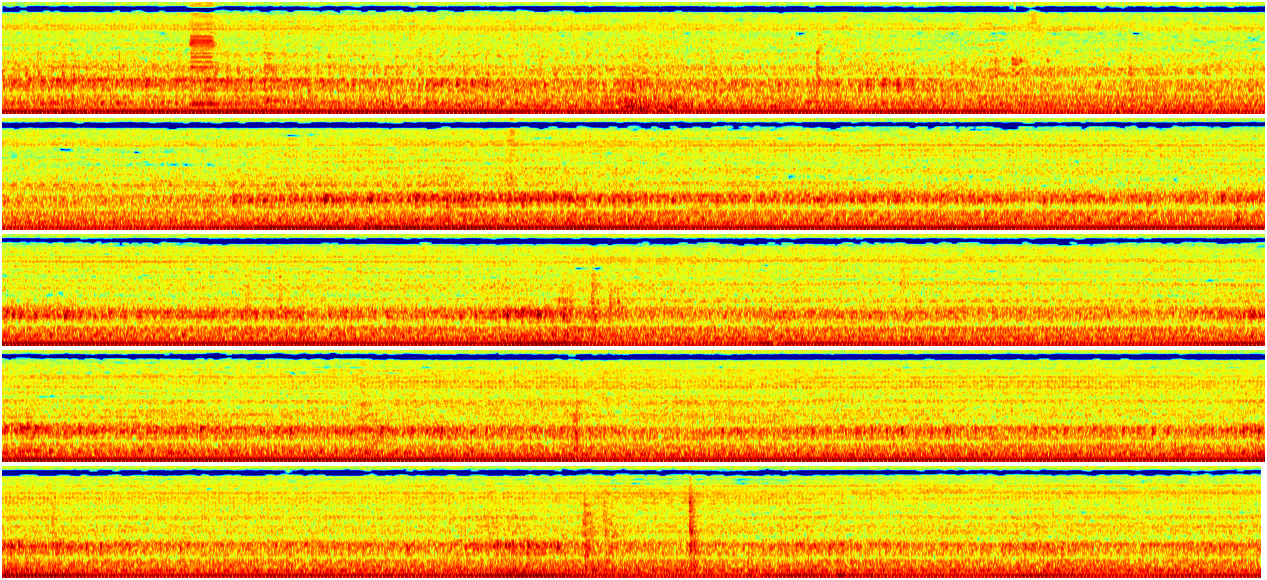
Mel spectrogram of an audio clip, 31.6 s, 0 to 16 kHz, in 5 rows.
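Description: Diesel engines of a JCB 3DX backhoe loader and a Sonalika 740 DI tractor idling steadily close by.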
